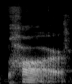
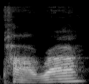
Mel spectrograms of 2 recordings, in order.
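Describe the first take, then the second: First: It is said as one syllable, without the final vowel. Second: It is said as two separate syllables. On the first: The speaker calls it right. "the a drops off at the end" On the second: The speaker calls it wrong. "instead of saying pa ra"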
